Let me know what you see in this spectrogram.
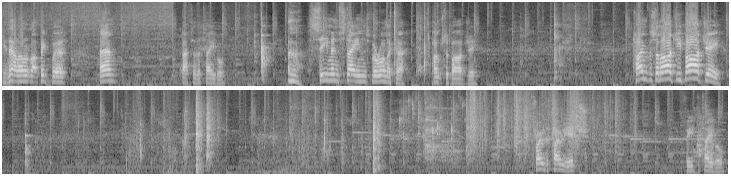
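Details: Adult speaker while cooking; Complex vocal tics (Tourette syndrome).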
